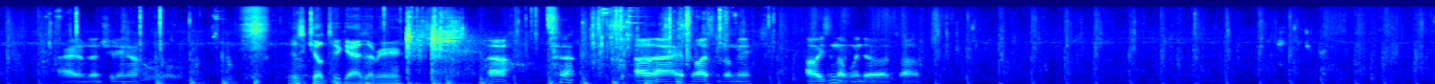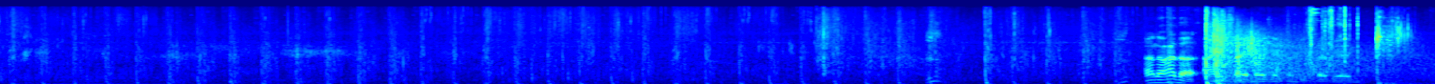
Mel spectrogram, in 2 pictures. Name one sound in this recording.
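Footsteps crunch steadily on dirt and gravel.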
